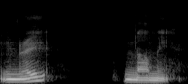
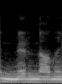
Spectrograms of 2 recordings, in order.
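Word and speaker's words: ਨ੍ਰਿਨਾਮੇ: सही उच्चारणता हमारे पास हो जाएगी नृनामे, ठीक है, नृनामे, ठीक है। निर्नामे गलत उच्चारणता हो जाएगी क्योंकि निर्नामे में हम जो है स्यारी के साथ ररा लगा रहे हैं, पर सही उच्चारणता जैसे बाकियों पर हमने रूल इस्तेमाल किया वही रूल यहाँ पर इस्तेमाल होगा, निर्नामे उच्चारण किया जाएगा, ठीक है। नृनामे, नन्हे के साथ डायरेक्ट ररा, ररे के साथ स्यारी, नृनामे, ठीक है जी।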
